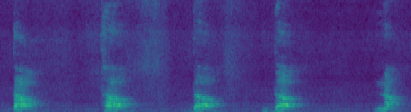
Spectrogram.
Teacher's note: जब आप इसको बोलिए, आपकी जीभ आपके दांतों को स्पर्श करती है।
